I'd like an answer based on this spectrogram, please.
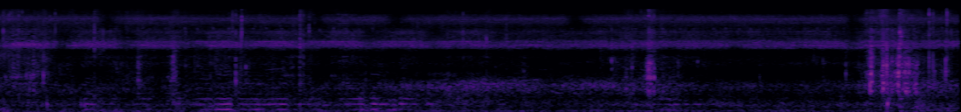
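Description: Faint, steady chirring of insects in the background, with a few soft clicks and a brief rustle near the end.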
